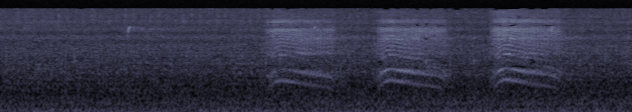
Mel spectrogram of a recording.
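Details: Crows by a fountain at the University of South Carolina Beaufort, Hilton Head Island, SC: three evenly spaced, hoarse caws in the second half, over steady noise.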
